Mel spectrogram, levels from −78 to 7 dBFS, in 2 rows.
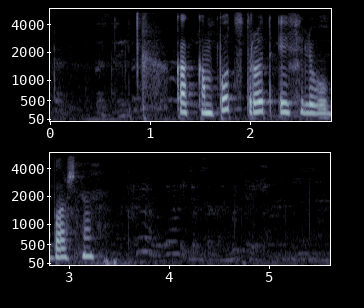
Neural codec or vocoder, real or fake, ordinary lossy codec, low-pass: none; real; none; 5.4 kHz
